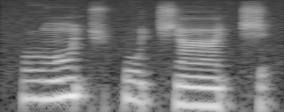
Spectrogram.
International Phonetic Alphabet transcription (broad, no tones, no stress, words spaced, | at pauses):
ɣɔ̃t͡ʃ pot͡ʃãt͡ʃ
